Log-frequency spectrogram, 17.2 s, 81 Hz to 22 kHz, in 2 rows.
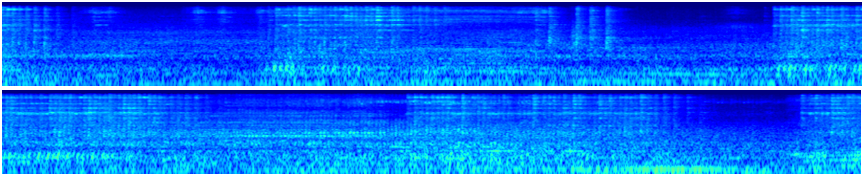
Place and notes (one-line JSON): {"title": "london, house refurbishment", "description": "recorded july 18, 2008.", "latitude": "51.49", "longitude": "-0.16", "altitude": "9", "timezone": "GMT+1"}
